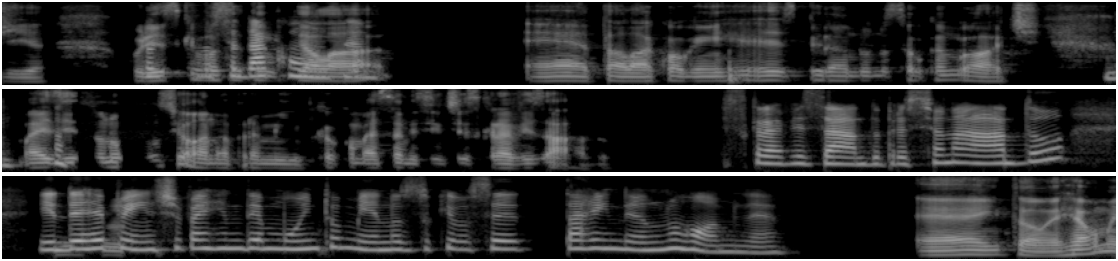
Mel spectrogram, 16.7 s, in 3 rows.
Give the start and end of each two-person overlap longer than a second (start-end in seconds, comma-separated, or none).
0.7-1.9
